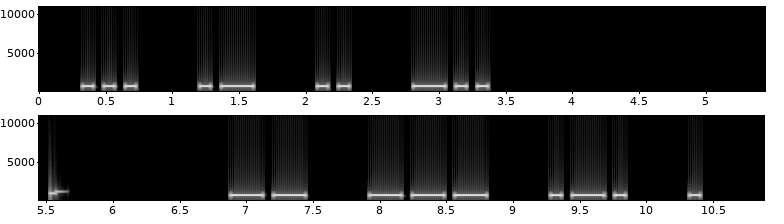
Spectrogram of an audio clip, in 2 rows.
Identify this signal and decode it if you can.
Morse code, heard as a keyed tone, about 15 wpm, spaced as for 11 wpm, 700 Hz. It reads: SAID MORE
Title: 2x Character Spacing - Top 500 Words - 15wpm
